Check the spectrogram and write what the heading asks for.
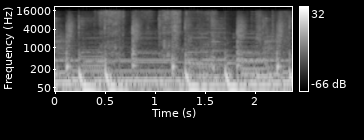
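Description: Background music, with a knife rasping through a crisp baked suet-pastry crust on a wooden chopping board.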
